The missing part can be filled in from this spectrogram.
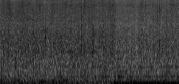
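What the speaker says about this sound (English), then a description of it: "so it's raining" Steady rain pours in a video game, a dense continuous hiss of drops spread across a wide range, with a low hum joining partway through and no voices.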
